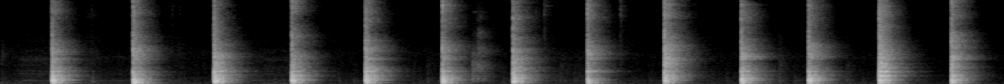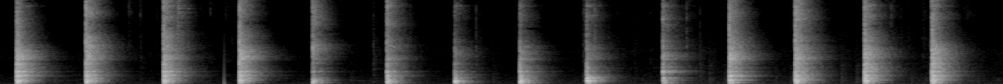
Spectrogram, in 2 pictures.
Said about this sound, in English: See how much I can get it to just bite into this wood.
